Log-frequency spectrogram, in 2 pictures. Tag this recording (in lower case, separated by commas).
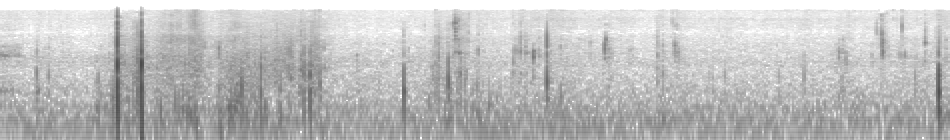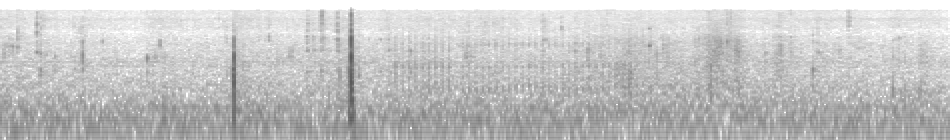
chewing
